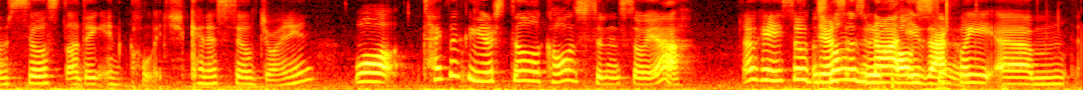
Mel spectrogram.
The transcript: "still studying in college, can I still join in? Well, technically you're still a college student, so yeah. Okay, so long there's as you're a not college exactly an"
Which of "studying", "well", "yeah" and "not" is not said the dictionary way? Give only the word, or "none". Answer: not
